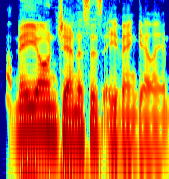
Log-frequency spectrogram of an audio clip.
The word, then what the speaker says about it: Neon Genesis Evangelion: Neo Genesis Evangelion. – Neon Genesis Evangelion. – Fuck. Neon Genesis Evangelion.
